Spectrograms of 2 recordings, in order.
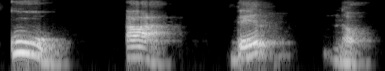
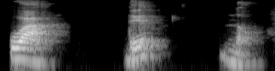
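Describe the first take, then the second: First: The word is split into four syllables. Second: The word is split into three syllables. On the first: The speaker calls it wrong. "Dices Q, A, der, no" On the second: The speaker calls it right. "Lo correcto es decir qua, der, no"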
